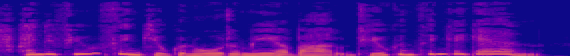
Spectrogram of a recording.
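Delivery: high, rising female retort; defiant. Acted. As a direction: fling the challenge back indignantly. Acted lovers' quarrel.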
